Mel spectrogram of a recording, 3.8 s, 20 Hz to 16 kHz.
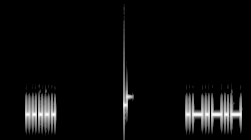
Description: Morse code, heard as a keyed tone, about 25 wpm, 700 Hz. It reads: 5 .
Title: Single Character (Letter:Number:Punctuation:Prosign) Alt 25wpm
